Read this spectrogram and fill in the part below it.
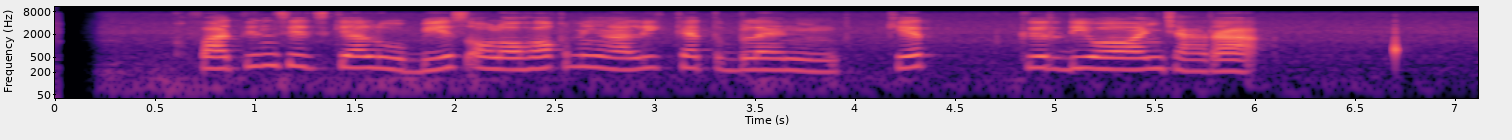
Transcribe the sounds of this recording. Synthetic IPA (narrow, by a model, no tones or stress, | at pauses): fat̪ɪnsit͡ʃkalubisɔlɔɦɔk̚niŋalikɛt̪blɛn | kit̪̚ | kɨrdiwawaɲt͡ʃaɾa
